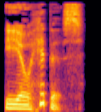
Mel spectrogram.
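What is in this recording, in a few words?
"eohippus", English, British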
